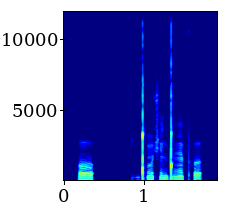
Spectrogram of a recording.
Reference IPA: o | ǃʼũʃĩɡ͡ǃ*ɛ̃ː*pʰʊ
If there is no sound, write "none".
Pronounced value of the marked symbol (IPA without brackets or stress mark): ɛ̃ː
